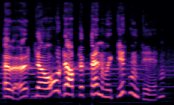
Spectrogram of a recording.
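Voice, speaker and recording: High-pitched radio drama woman. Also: sing-song, normal speed, bright, forceful tone, exaggerated voice. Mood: polite. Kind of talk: 1940s radio acting. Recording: old radio recording with music.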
